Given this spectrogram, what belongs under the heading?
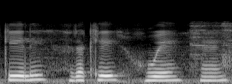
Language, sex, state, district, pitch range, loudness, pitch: Hindi, female, Delhi, New Delhi, 185-200 Hz, -13 LUFS, 190 Hz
